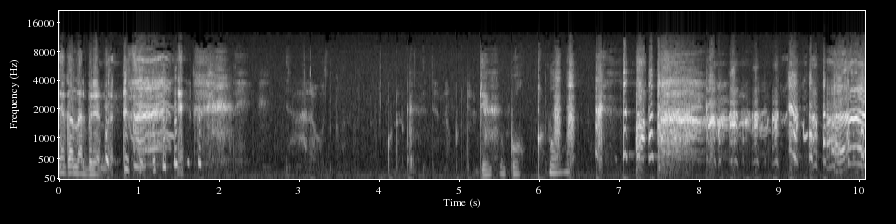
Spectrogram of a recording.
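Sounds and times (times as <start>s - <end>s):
man and woman laughing: 0.6s - 2.1s, 6.1s - 10.0s
long high-pitched laugh: 6.2s - 10.0s.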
